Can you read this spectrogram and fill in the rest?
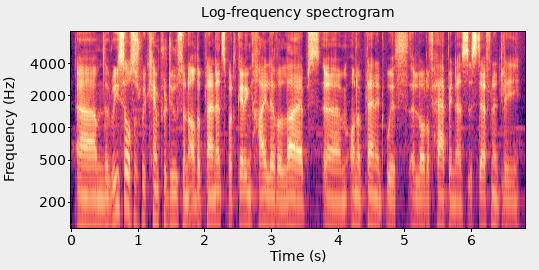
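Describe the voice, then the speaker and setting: A man's voice: lowish voice, little pitch movement, fairly quick, soft background music. A man with a cold narrating his strategy game as a let's play host, thinking aloud with many ums and restarts and laughing readily. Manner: laughs readily between remarks. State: has a cold. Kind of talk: casual gameplay commentary.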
